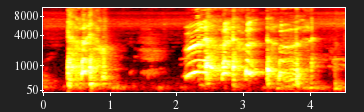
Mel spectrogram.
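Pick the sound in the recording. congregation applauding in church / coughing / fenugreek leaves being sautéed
coughing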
